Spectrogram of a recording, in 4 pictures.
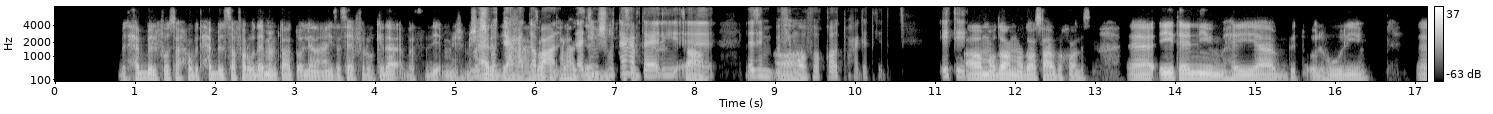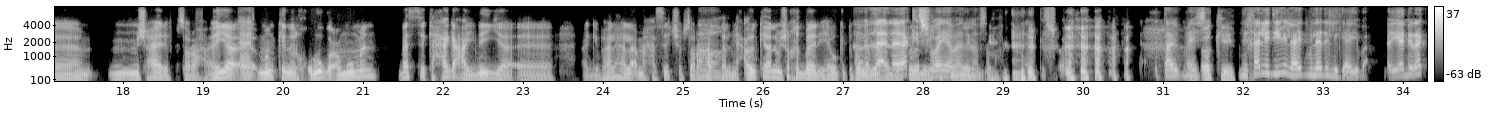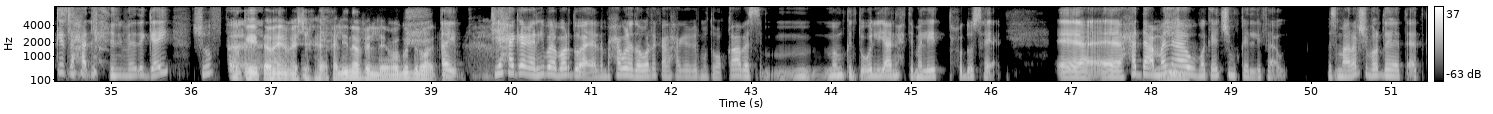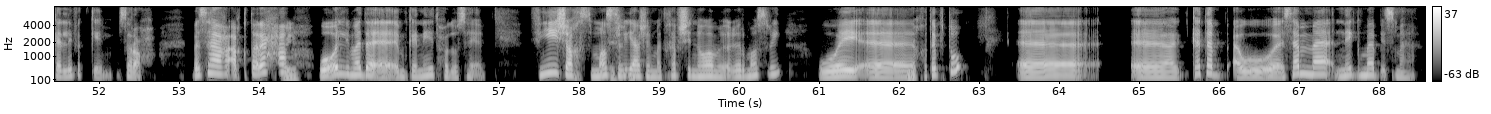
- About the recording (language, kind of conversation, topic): Arabic, advice, إزاي ألاقي هدايا مميزة من غير ما أحس بإحباط دايمًا؟
- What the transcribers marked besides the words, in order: giggle; chuckle; laughing while speaking: "أوكي، تمام ماشي"; chuckle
